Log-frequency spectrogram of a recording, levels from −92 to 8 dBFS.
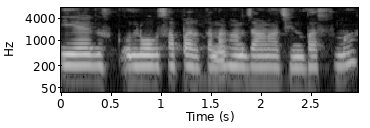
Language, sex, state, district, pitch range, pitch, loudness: Garhwali, female, Uttarakhand, Tehri Garhwal, 185-200 Hz, 195 Hz, -25 LUFS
